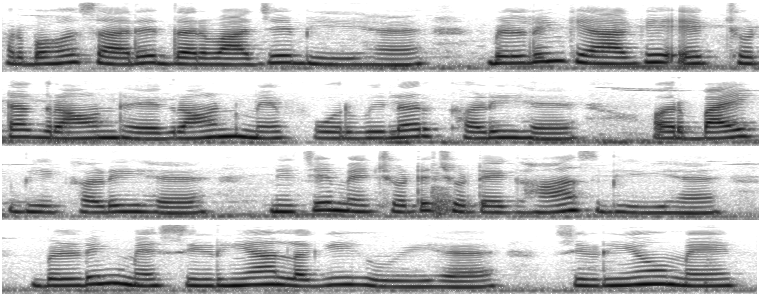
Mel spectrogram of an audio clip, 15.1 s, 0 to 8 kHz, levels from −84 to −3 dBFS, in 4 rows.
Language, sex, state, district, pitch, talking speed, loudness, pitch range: Hindi, female, Jharkhand, Garhwa, 255 Hz, 155 wpm, -16 LUFS, 235-275 Hz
